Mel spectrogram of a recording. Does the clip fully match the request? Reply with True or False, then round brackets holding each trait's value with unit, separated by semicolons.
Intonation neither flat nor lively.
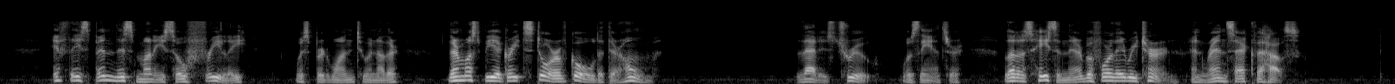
False (8.5 semitones)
